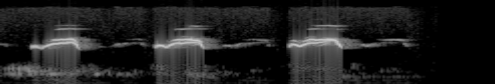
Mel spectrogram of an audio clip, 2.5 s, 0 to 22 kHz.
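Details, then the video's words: Smaller bald eagle chick begging at the nest as the female feeds the eldest chick fish, Dade County live cam, April 2023. Three strong high whistled notes, each rising then dropping, spaced about 0.6 seconds apart, with a low background hum. "LITTLE ONE CALLS"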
